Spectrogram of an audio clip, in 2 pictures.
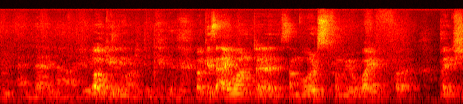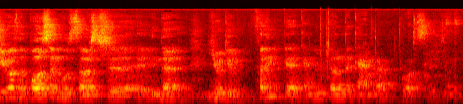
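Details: Adult male clinician; typical speech.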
